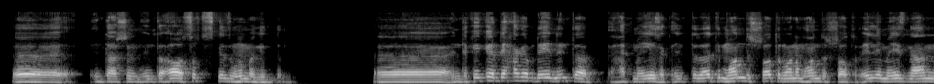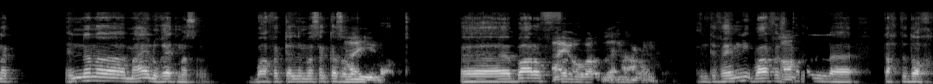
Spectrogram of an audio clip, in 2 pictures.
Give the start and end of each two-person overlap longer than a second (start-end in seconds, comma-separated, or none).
none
